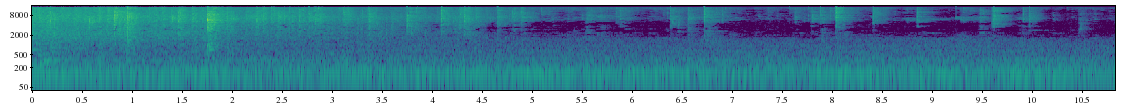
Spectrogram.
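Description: Egg-soaked bread slice frying in a little oil in a pan: a loud sizzle as it goes in, dying down over a few seconds into light crackling and popping. A sharp click sounds about two seconds in.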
